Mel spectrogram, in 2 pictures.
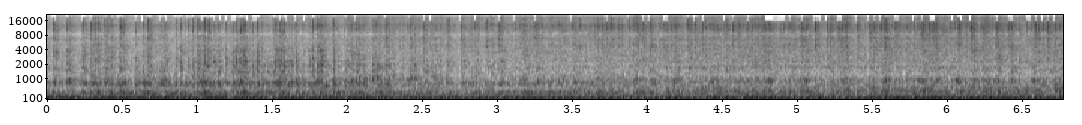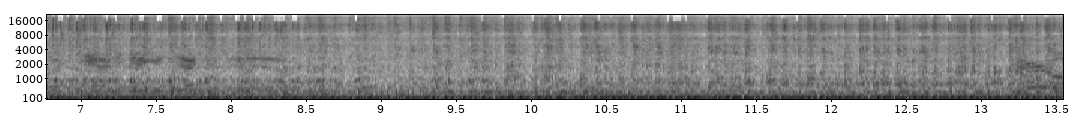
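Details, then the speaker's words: Turbo LS V8 swapped into a Mustang, built for 1000+ hp, running for the first time after fuel and wiring work, Holley setup, air-fuel on target, charging fine: deep, steady rumble, even firing, no knocks or misses; normal running. "oh my goodness man your car's running you happy man that thing sounds good oh my god this thing's going to be an animal"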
